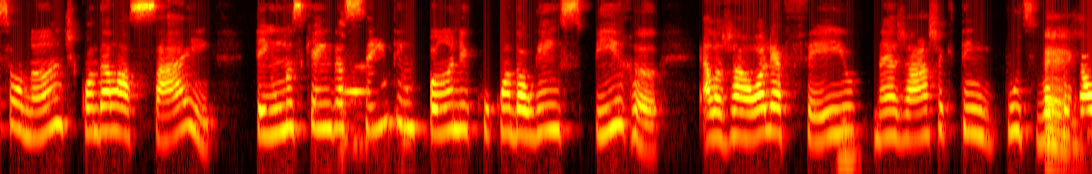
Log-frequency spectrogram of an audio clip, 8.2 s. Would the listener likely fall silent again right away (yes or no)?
yes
